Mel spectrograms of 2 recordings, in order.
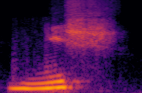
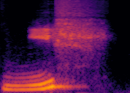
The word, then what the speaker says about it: niche: N-I-C-H-E, niche. The UK English pronunciation is niche.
